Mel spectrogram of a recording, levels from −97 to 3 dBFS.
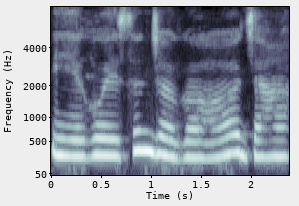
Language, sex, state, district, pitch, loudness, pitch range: Bhojpuri, female, Uttar Pradesh, Varanasi, 270 Hz, -11 LUFS, 255-285 Hz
